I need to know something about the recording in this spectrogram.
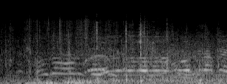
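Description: A group of runners setting off together, many feet pounding on a dirt ground, with men's voices calling out over them.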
